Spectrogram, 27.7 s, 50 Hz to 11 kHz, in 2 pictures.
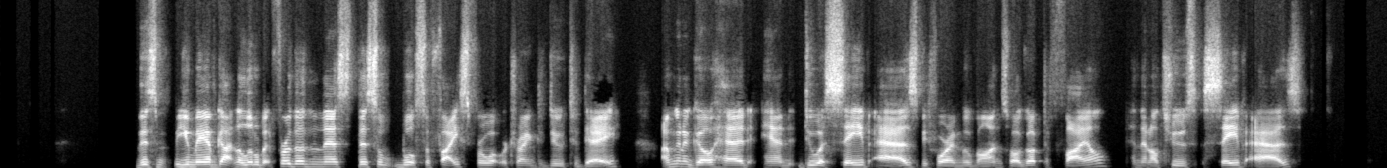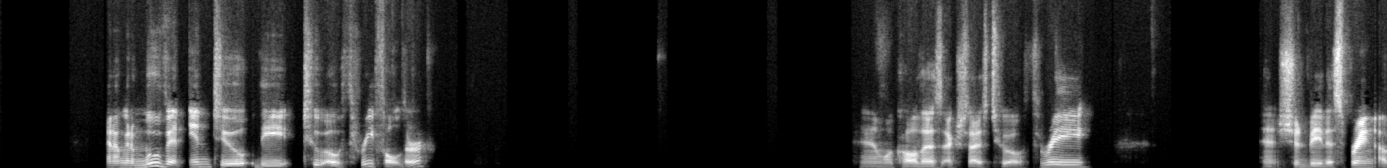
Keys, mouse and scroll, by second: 10.7 click, 13.7 click, 16.1 click, 18.7 click, 20.1 click, 22.5 click, 23.6-27.7 typing.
